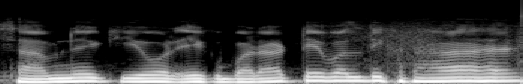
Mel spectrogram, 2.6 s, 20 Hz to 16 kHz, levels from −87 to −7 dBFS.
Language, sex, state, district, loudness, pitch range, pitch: Hindi, male, Bihar, Patna, -10 LUFS, 135-160 Hz, 145 Hz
